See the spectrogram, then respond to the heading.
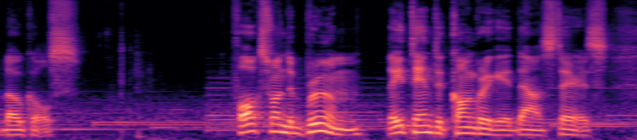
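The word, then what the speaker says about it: Brume: It's like broom like you know the thing you used to sweep. Exact same pronunciation.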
